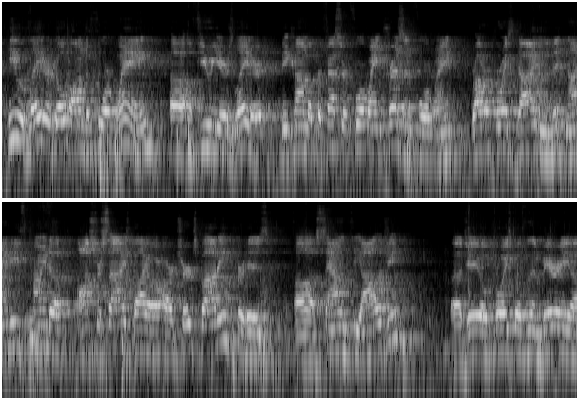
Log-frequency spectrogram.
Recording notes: This Bible study was recorded at Zion Lutheran Church in Tomball, TX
